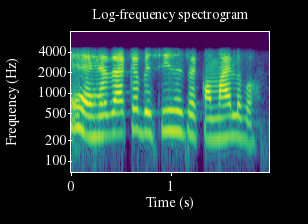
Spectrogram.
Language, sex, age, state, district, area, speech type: Assamese, female, 30-45, Assam, Biswanath, rural, conversation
